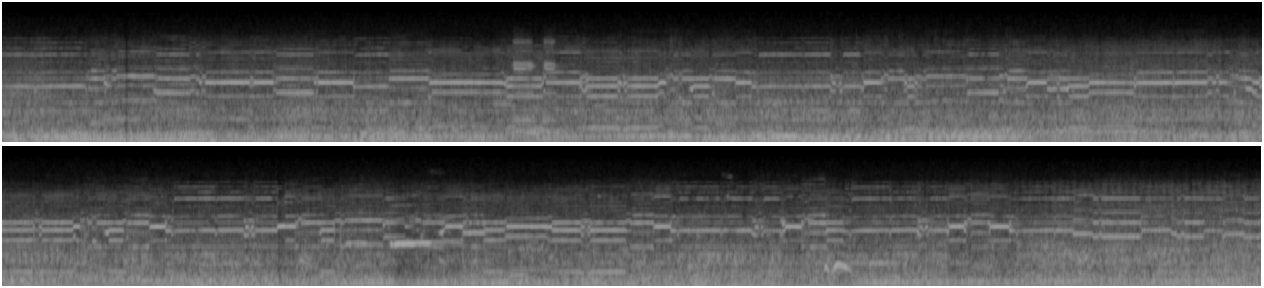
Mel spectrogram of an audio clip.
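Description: Bagpipes playing a tune: a stepping melody over steady, unbroken drones.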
